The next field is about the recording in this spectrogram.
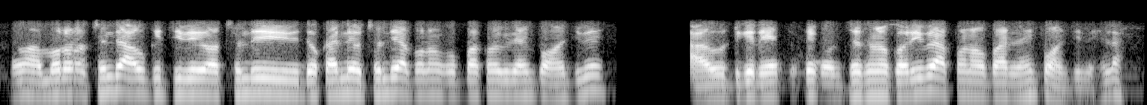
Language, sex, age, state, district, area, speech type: Odia, male, 30-45, Odisha, Kendujhar, urban, conversation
